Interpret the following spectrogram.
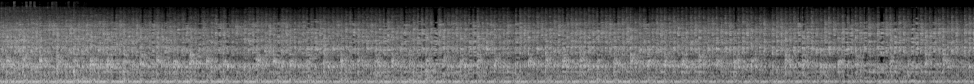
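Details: Unknown crusty donor engine in a 1929 Ford Model A doodlebug, first run bare-bones: steady even idle with busy mechanical clatter, no misses or knocks, little smoke; normal idle.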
